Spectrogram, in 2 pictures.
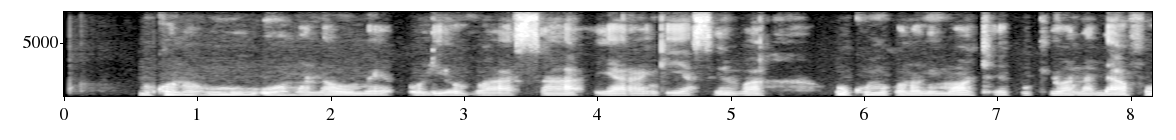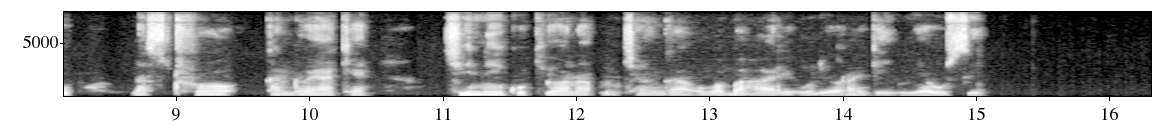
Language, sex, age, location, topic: Swahili, male, 25-35, Mombasa, agriculture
